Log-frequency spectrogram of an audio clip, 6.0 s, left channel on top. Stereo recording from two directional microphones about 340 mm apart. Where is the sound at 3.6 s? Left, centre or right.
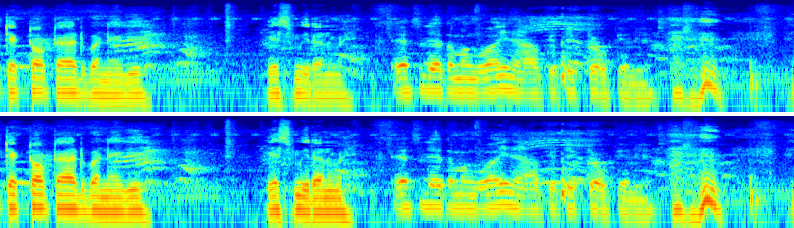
Centre.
